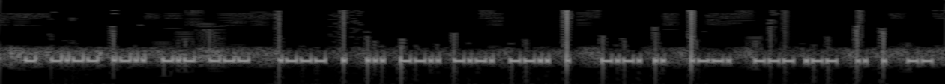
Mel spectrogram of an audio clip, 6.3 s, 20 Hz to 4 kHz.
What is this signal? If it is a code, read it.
Morse code, heard as a keyed tone, about 50 wpm, spaced as for 41 wpm, 500 Hz. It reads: TYLKO JESZCZE CI POWIEM
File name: dlazaawansowanych / nagraniazpasma / websdr recording 3564.7kHz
